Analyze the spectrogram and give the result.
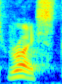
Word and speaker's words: Royce: It's Royce. Royce. That's how you say it.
